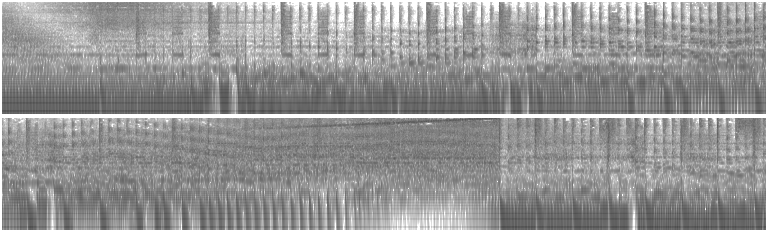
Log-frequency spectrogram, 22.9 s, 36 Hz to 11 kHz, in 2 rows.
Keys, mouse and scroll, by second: 2.5 ctrl+s, 2.5 w, 3.9 alt+click, 6.3 Left, 6.7 space, 7.2 click, 8.2 right click, 8.4 click, 8.9 shift+right click, 9.3 alt+scroll up 1, 11.8 scroll down 1, 13.8 click, 14.1 shift+right click, 14.3 scroll down 1, 15.0-15.4 alt+scroll up 1, 17.3 w, 18.0 click, 18.5-19.2 scroll down 1, 20.7 right click, 21.0 click, 21.4 shift+right click, 22.1 alt+click, 22.3-22.7 alt+scroll up 1.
